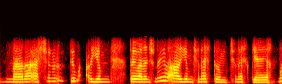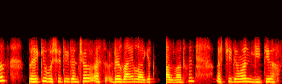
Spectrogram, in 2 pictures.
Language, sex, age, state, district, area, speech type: Kashmiri, female, 30-45, Jammu and Kashmir, Anantnag, rural, conversation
